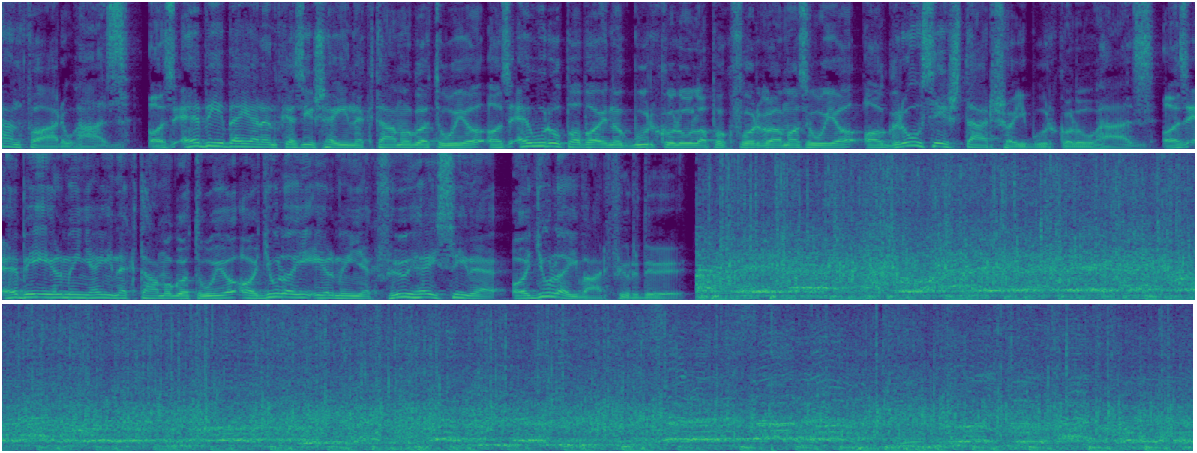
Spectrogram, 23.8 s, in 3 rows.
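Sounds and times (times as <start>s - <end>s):
speech: 0.0s - 15.1s
20000 Hungarian football fans cheering in Bordeaux stadium: 12.6s - 23.8s.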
